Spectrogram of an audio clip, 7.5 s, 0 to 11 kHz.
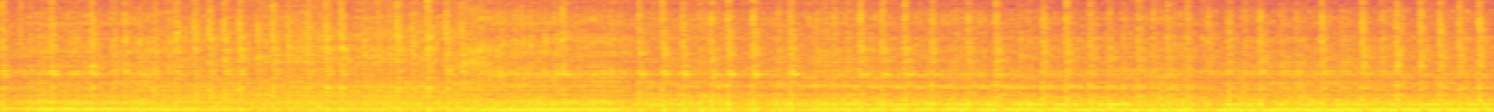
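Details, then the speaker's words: Yamaha YZ125 two-stroke, warm, after carb adjustment, air screw about 2¼ turns out: crisp burble holding a steady, even idle without hunting or bogging; normal idle. "All right, nice consistent idle. No bogging. Air screws at about two and a quarter turns out."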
